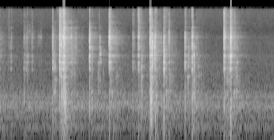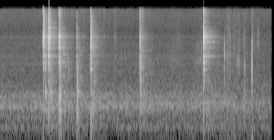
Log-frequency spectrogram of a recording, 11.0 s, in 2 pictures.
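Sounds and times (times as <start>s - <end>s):
popcorn popping: 0.0s - 5.0s, 6.3s - 8.6s.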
